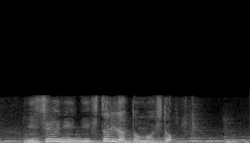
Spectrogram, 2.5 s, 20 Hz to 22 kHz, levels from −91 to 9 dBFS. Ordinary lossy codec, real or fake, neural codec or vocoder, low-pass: AAC, 48 kbps; real; none; 7.2 kHz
